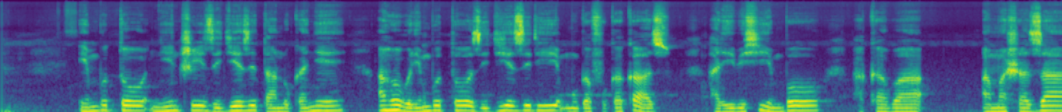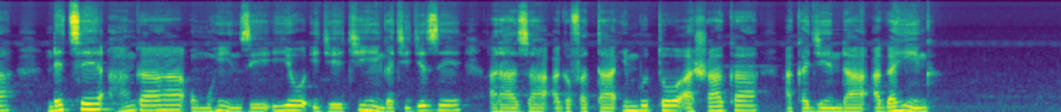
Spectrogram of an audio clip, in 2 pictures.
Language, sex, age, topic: Kinyarwanda, male, 25-35, agriculture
